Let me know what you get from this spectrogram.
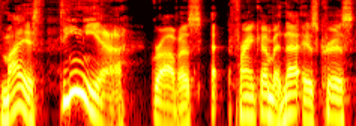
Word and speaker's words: myasthenia gravis: This evening, eventually, we're going to be talking about myasthenia gravis, and I say it like that because, well, that's how it's pronounced.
